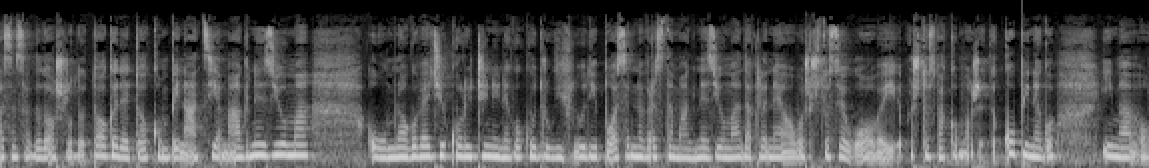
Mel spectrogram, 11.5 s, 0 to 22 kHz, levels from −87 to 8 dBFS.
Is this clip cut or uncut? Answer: cut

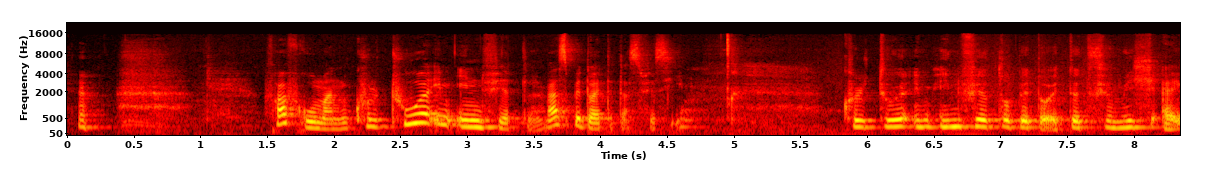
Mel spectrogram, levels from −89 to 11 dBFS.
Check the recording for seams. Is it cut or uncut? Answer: uncut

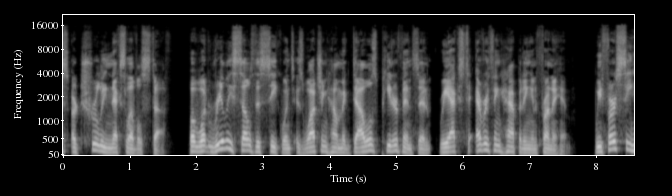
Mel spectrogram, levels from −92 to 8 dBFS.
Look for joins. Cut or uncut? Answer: uncut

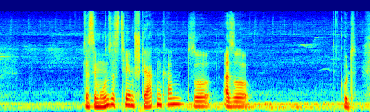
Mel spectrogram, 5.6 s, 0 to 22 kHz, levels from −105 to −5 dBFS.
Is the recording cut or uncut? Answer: uncut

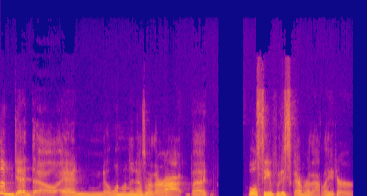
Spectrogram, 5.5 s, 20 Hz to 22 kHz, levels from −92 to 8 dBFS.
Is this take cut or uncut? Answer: uncut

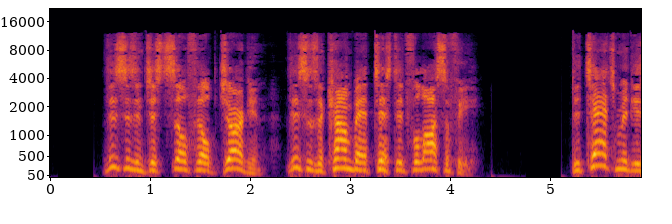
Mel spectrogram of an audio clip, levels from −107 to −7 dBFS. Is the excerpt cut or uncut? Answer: uncut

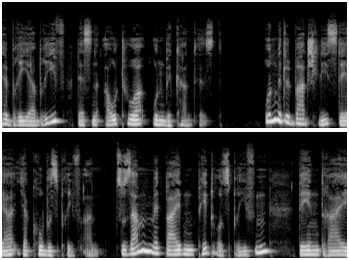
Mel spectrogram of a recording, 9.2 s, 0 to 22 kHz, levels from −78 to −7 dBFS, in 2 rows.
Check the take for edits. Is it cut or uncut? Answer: cut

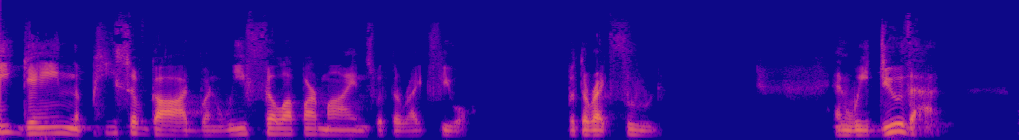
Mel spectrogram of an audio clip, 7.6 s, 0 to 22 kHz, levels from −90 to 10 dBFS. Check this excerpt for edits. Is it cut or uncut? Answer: uncut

